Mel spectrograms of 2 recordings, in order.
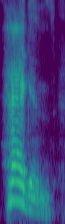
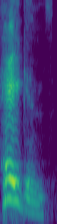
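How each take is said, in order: First: Haggans as HAG-ganz, softer; name try. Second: Haggans as HAY-ganz, louder; name try. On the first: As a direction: Haggans with a short a. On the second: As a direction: Haggans with a long ay. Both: Shown as a demonstration. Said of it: "what did I say?".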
